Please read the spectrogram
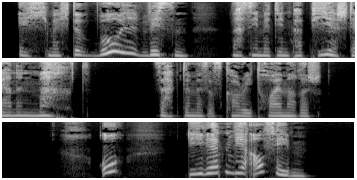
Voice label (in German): deutsch kinderbuch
